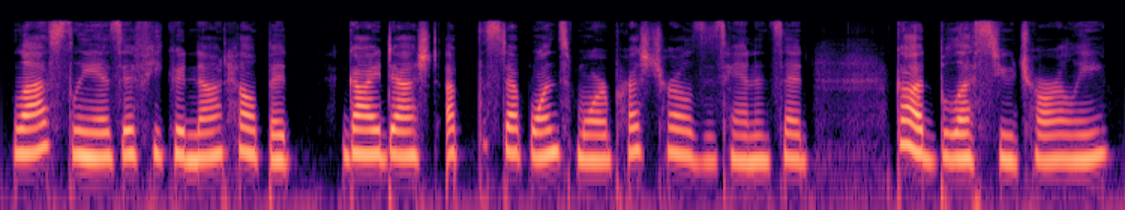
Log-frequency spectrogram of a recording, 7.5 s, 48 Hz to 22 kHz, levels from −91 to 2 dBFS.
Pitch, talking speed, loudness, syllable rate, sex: 235 Hz, 190 wpm, -19 LUFS, 4.5 syllables/s, female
